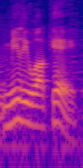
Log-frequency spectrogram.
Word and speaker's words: Milwaukee: Indian name yes Pete it is actually it's pronounced milake which is El gonin for the good land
